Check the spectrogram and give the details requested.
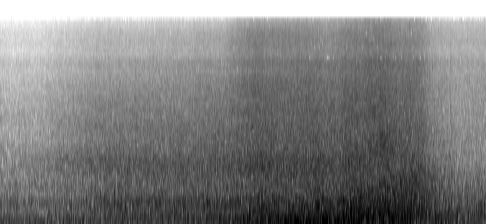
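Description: Sea surf: a steady rush of waves that swells to its loudest in the middle and falls away near the end.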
